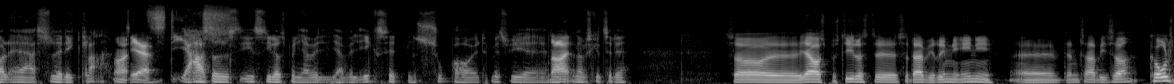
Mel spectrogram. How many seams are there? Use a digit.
1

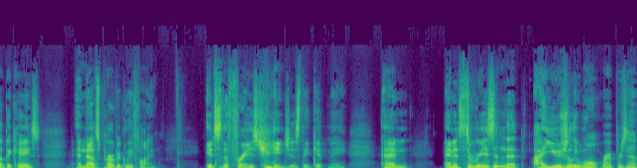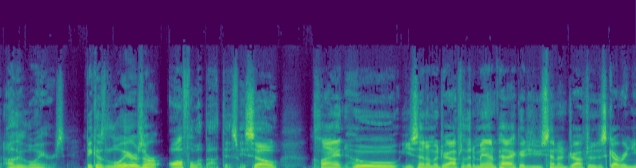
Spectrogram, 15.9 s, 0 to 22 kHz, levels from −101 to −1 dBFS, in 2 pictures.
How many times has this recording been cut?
1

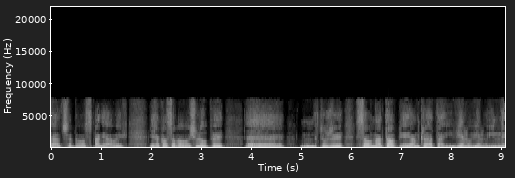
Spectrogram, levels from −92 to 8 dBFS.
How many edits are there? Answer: 1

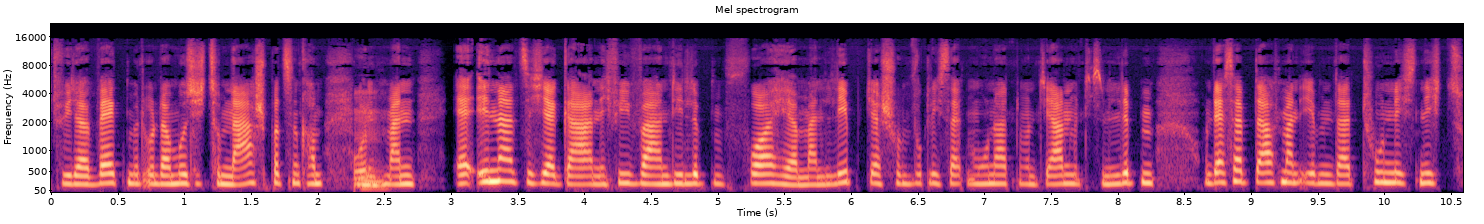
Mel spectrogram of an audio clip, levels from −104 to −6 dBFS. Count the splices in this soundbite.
1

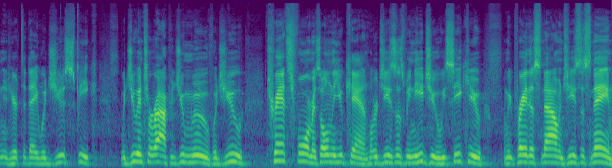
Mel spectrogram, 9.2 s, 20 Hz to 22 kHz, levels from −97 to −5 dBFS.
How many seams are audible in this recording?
0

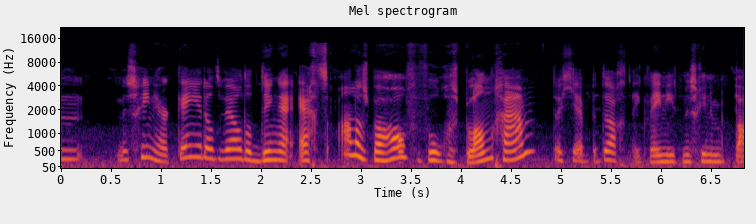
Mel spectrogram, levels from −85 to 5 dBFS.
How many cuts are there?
1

